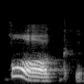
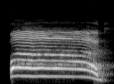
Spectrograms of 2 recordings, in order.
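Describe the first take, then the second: First: It is said in a put-on English accent. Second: It is shouted in the speaker's usual accent. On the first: "they probably said it more with an accent" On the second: "just to scream it out"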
